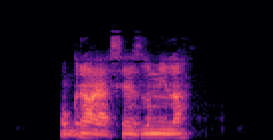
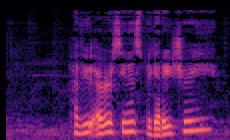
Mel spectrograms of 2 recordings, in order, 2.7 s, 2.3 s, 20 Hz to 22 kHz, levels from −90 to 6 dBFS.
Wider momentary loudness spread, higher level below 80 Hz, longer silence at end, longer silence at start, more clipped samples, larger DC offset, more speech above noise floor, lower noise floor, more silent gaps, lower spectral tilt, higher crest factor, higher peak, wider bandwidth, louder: first, 14 LU vs 7 LU; second, -74 dBFS vs -62 dBFS; first, 0.85 s vs 0.15 s; about the same, 0.6 s vs 0.7 s; neither; neither; first, 55 dB vs 27 dB; first, -78 dBFS vs -50 dBFS; neither; about the same, -4.5 dB/octave vs -4 dB/octave; about the same, 20 dB vs 18 dB; first, -4 dBFS vs -8 dBFS; second, 9.2 kHz vs 16.5 kHz; about the same, -23 LUFS vs -24 LUFS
